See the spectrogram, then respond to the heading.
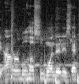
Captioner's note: birds Chirping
